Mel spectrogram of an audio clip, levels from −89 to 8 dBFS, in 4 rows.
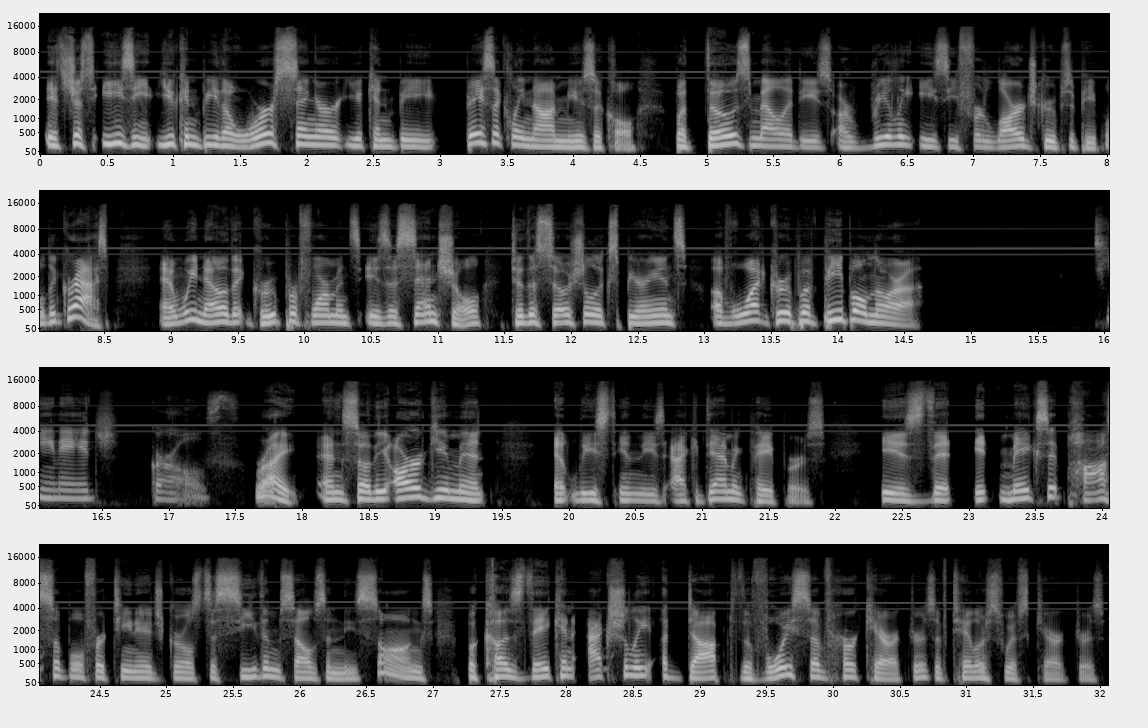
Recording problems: high-pitched whine; faint; throughout; 5 kHz, 30 dB below the speech

